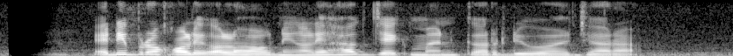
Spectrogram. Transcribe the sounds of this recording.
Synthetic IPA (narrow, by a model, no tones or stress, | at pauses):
ʔɛdibɾɔkɔliɔlɔɦɔk̚niŋaliɦak̚d͡ʒɛk̚mɛnkərdiwawaɲt͡ʃaɾa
